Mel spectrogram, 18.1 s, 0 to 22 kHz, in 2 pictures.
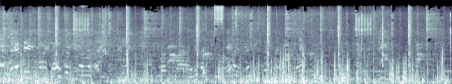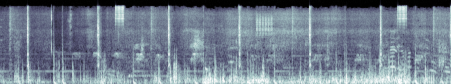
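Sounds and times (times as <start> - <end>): indistinct voices: 0.0 - 9.2
low rumble: 0.0 - 11.3
microphone handling clicks and knocks: 1.1 - 17.6.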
